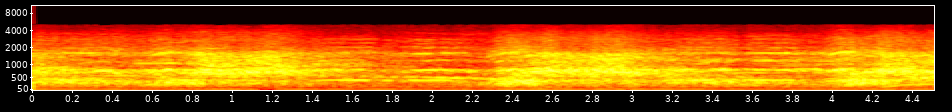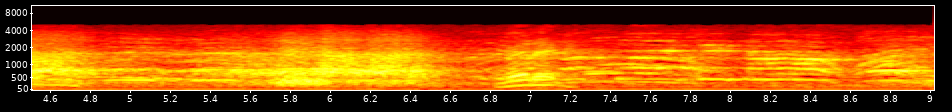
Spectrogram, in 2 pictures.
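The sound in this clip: A crowd at a Shia religious gathering chants a religious slogan in unison. The chant comes in loud, repeated surges of many voices, with brief dips between them, and a more broken burst of voices near the end.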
